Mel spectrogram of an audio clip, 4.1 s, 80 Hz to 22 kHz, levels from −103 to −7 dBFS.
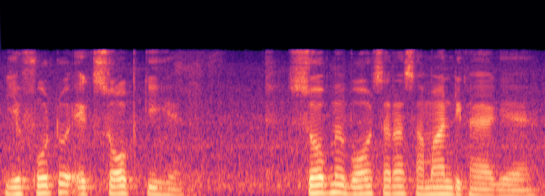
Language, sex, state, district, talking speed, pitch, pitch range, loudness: Hindi, male, Arunachal Pradesh, Lower Dibang Valley, 205 wpm, 135 Hz, 120-150 Hz, -16 LUFS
